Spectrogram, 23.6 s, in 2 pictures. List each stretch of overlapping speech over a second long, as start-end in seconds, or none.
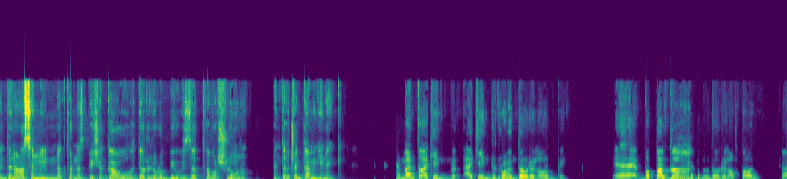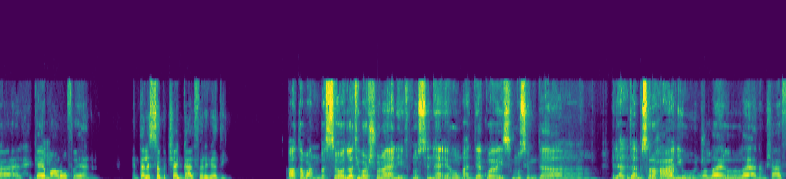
21.6-23.0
